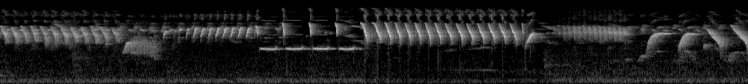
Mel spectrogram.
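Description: A canary sings a fast, varied song of high rolling trills and quick chirps, broken by one steady whistled note, with bright sweeping phrases at the end.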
